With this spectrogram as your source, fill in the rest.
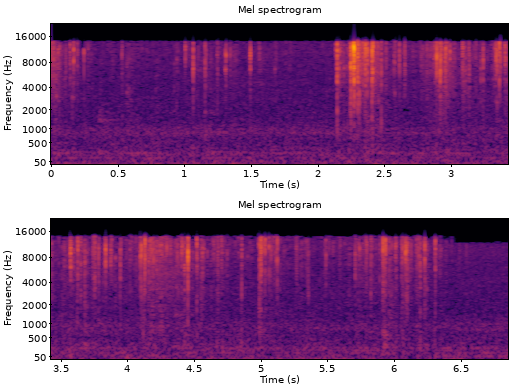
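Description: Thin, brittle, rolled curls of green, pink and purple dry soap are crushed and crumbled between fingertips with long lavender nails over a pile of soap flakes. Quiet, bright, dry crinkling crunches come in irregular bursts, with the loudest crackle just after two seconds and short pauses between.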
